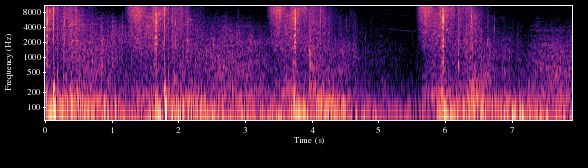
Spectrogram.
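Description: An explosive spell cast in a Harry Potter video game, with heavy, booming blasts over a continuous rumble and the strongest bursts arriving around two, three and a half and six seconds.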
